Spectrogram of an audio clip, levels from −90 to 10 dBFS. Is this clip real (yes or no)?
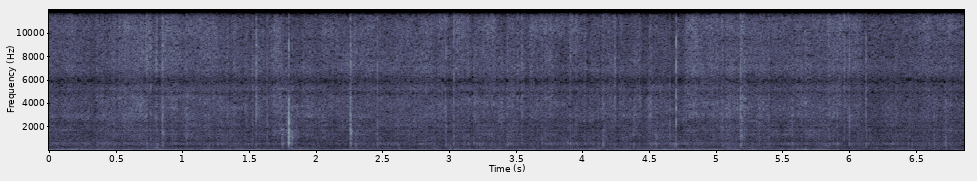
no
